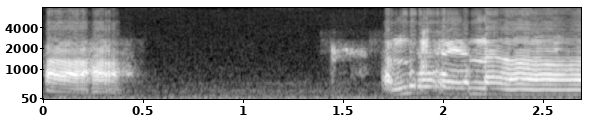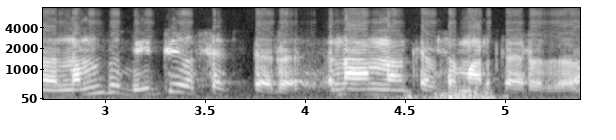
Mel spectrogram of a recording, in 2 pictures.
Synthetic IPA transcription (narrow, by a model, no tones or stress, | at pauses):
ɦaːɦa̰ː | ɐnd̪ɐɾenɐnɐmɐd̪ubiːpijoːsek̚ʈɐɾnaːnunɐmkɛlsɐmaːɽt̪aːjɾod̪ṵ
